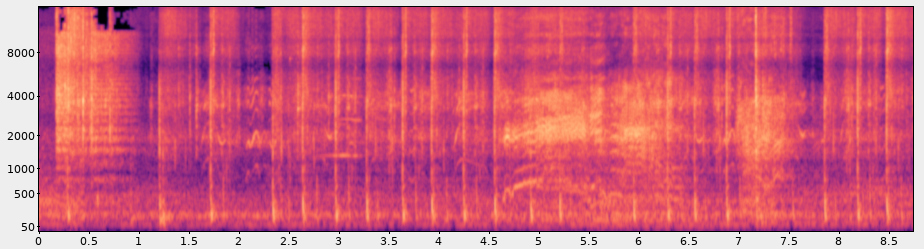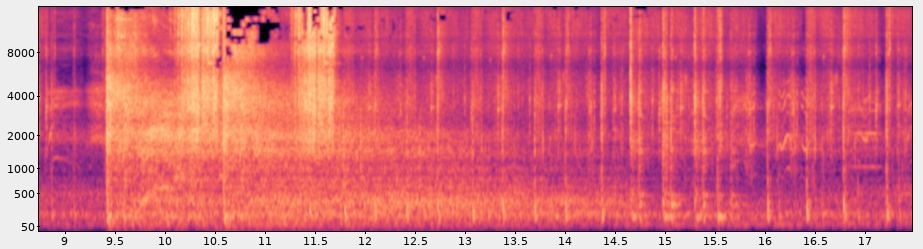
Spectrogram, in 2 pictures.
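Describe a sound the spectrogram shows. Footsteps thud quickly and evenly on pavement.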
